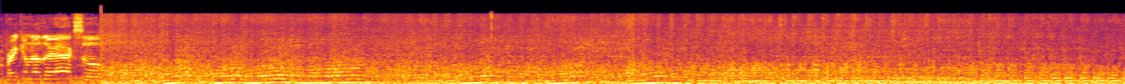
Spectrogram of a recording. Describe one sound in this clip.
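A sports car engine rumbles and revs nearby outdoors.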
